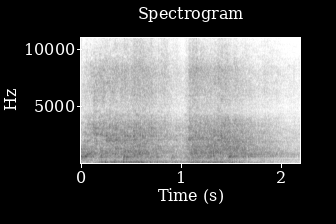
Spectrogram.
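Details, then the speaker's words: Camaro barn find parked 32 years, start attempt: the V8 cranks and coughs as if trying to catch, then fades out because the accelerator pump is leaking; carburetor junk, to be swapped. "Oh, our accelerator pump's screwed. Yeah. It's leaking out the accelerator pump."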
